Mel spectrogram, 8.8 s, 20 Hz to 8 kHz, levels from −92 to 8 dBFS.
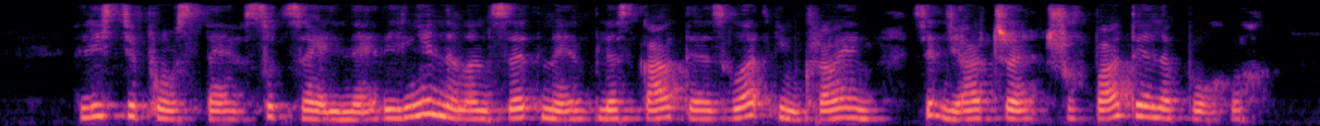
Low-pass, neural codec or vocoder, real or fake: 7.2 kHz; codec, 16 kHz, 4.8 kbps, FACodec; fake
